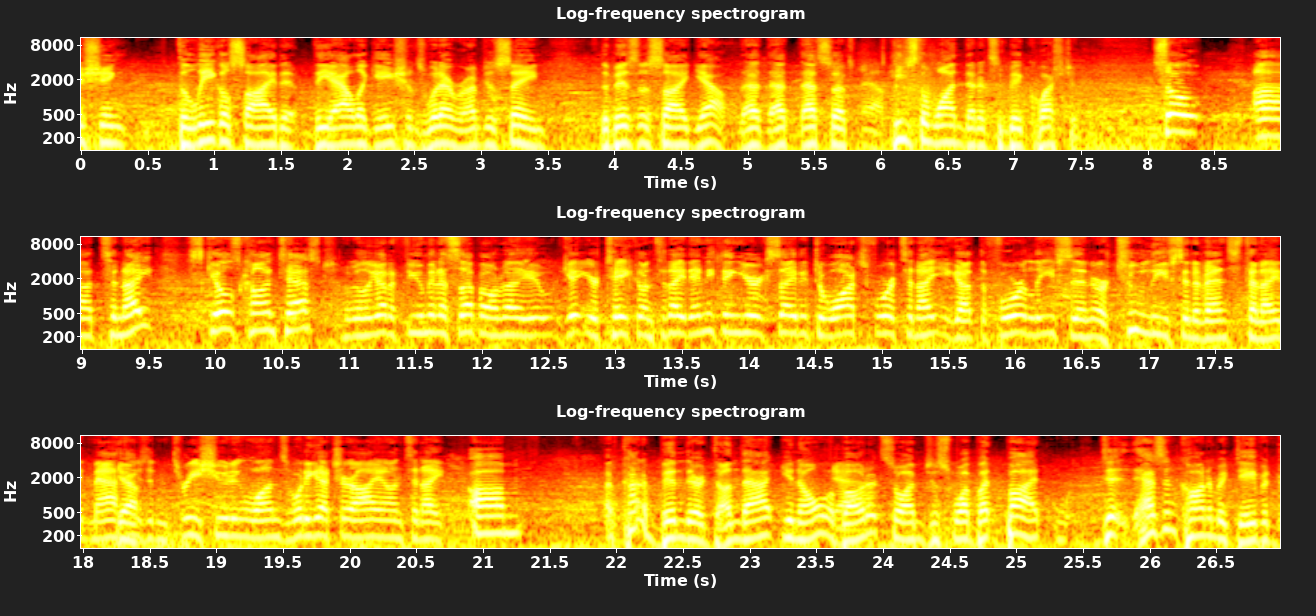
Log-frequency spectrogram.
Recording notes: Live from NHL All-Star Fan Fair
